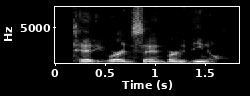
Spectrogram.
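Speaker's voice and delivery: mock mutter under breath. Retelling telling a co-worker something quietly: imitating saying it under his breath. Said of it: "I tell him under my breath".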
